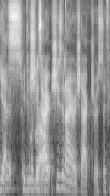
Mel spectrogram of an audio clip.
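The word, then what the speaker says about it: Katie McGrath: Is that how you pronounce Yes. it? Katie McGraw.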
